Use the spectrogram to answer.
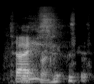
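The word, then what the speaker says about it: Theis: Tice.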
